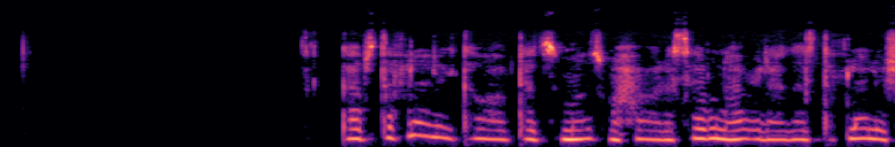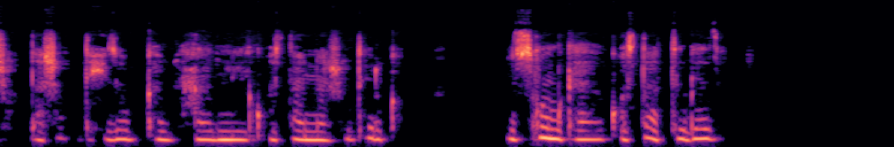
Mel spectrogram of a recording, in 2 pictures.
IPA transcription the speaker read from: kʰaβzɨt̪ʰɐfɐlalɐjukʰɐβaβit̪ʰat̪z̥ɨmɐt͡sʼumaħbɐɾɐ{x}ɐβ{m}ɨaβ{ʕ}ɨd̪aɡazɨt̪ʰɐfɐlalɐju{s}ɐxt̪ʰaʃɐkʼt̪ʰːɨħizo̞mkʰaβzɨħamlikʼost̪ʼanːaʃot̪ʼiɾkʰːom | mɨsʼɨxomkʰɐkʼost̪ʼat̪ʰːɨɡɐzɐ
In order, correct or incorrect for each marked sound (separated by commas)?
incorrect, incorrect, correct, incorrect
